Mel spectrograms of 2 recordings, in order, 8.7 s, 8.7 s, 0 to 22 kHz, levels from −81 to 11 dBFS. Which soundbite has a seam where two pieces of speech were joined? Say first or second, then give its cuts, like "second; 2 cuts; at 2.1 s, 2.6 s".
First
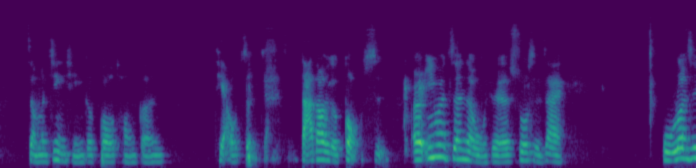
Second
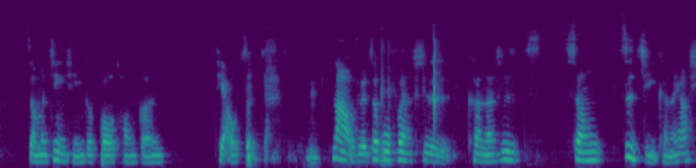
second; 1 cut; at 3.7 s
